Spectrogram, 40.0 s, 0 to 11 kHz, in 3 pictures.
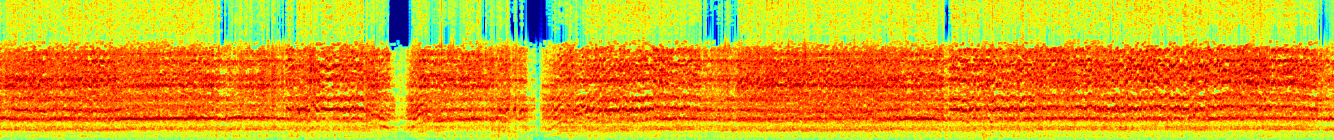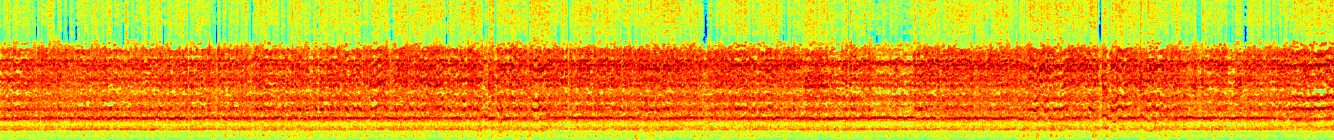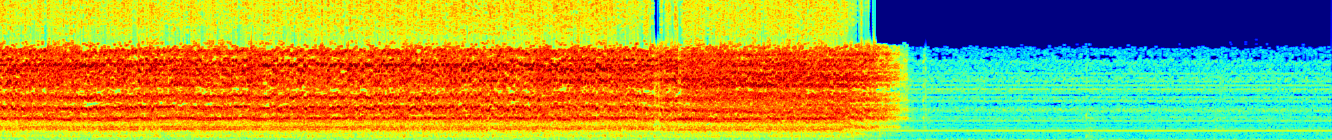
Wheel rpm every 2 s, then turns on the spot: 220, 210, 140, 210, 220, 220, 230, 230, 230, 230, 230, 230, 230, 220, 220, 210, 230, 140, 0, 0.
4-6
